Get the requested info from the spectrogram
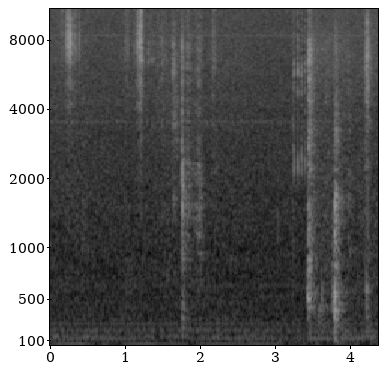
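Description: Faint, scattered light taps and rustles as felt petals and a hot glue gun are handled and put down on a paper-covered work surface, a few sharper clicks about three and a half to four seconds in.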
